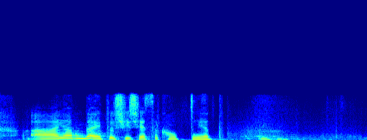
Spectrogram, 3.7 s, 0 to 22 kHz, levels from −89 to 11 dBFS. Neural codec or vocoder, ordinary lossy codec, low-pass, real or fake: codec, 16 kHz, 0.5 kbps, X-Codec, HuBERT features, trained on general audio; Opus, 64 kbps; 7.2 kHz; fake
